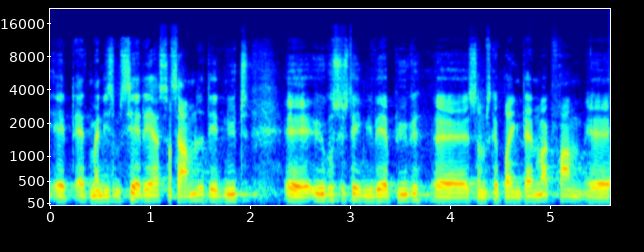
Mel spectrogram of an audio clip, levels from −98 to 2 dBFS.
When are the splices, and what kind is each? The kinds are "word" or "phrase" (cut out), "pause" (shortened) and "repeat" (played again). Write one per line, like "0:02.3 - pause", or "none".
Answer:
0:01.2 - word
